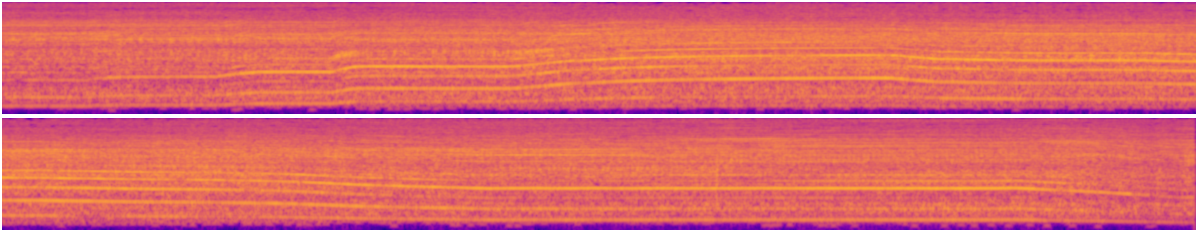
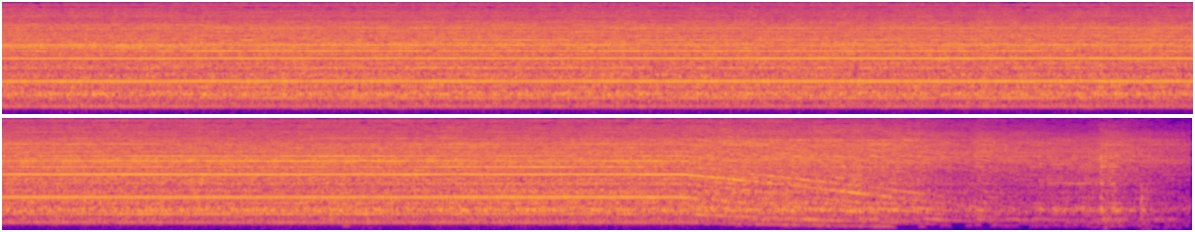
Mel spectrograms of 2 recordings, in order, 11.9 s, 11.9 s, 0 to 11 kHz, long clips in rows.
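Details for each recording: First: Sunbeam Mixmaster 1-7a stand mixer, handle and knob broken in shipping, switched on before disassembly and service: motor whine climbs in steps, holds, then sags in pitch; uneven start-up, cause unknown, possibly internal damage. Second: Sunbeam Mixmaster 1-7A, 235 W, after cleaning, lubrication and rebuilt speed resistor: smooth, steady motor hum with even whine across all speeds, winding down cleanly at switch-off; healthy running, no rubbing.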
